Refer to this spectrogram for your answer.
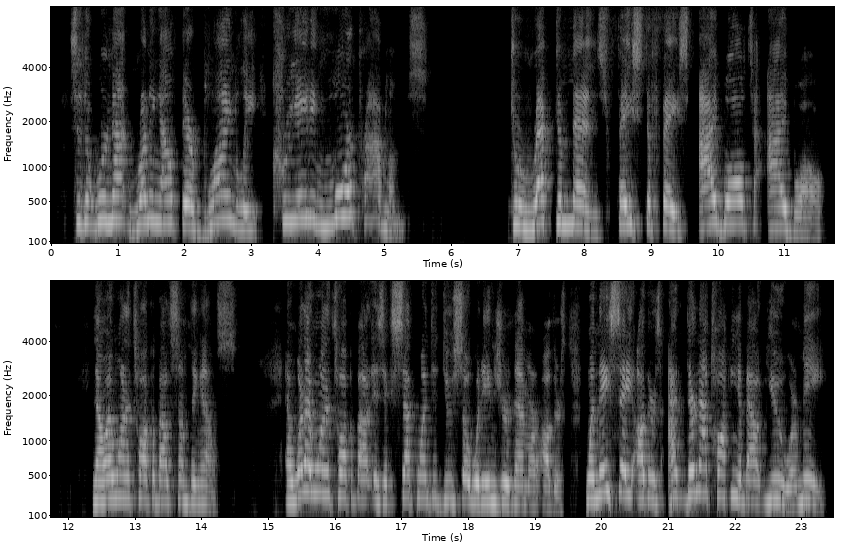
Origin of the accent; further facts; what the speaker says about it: Chicago, Illinois, United States; I'm born and raised in Chicago and this is in Ohio.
